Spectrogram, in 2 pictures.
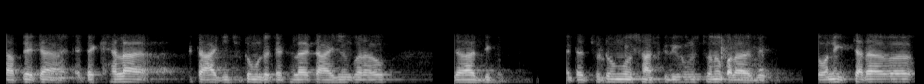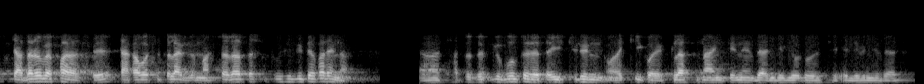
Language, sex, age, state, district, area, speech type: Bengali, male, 18-30, West Bengal, Jalpaiguri, rural, conversation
